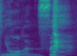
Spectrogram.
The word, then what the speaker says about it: New Orleans: And actually, it's pronounced New Orleans.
